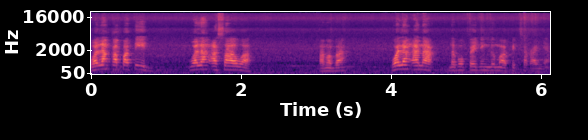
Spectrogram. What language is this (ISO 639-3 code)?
fil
